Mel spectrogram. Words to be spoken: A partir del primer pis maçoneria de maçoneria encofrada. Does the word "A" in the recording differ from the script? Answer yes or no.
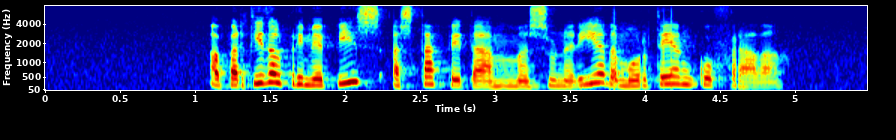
no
